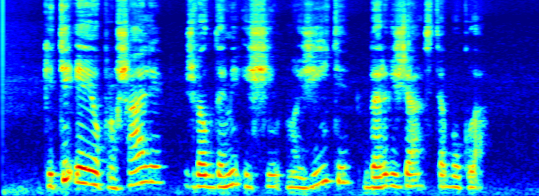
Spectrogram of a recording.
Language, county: Lithuanian, Kaunas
